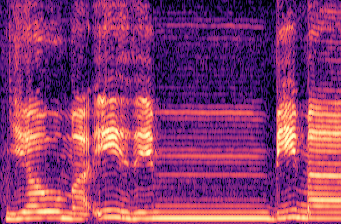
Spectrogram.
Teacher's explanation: तनवीन के बाद बा आया हुआ है तो इस तनवीन को हम मीम में बदल देंगे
